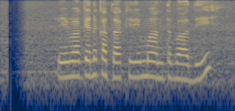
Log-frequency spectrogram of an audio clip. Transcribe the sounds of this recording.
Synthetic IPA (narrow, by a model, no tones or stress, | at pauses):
meːʋaːɡɛnəkat̪aːkiɾiːməant̪əʋaːd̪iː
